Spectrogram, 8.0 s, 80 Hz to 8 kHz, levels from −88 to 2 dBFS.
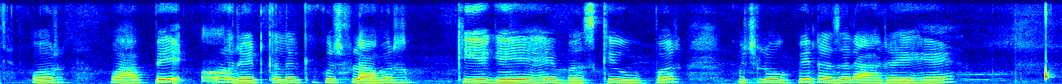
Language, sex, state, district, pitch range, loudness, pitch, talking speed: Hindi, female, Bihar, Jahanabad, 245-260 Hz, -25 LUFS, 250 Hz, 160 wpm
